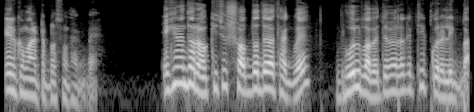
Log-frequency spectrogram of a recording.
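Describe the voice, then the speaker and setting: A man's voice: a little high, lively intonation, fast, no room sound. A young man teaching an exam-prep lesson, speaking colloquially, repeating key points and often checking that students understand.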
